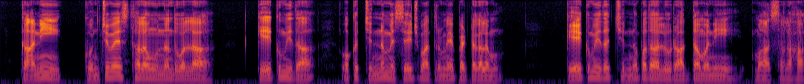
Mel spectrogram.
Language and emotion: Telugu, sad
